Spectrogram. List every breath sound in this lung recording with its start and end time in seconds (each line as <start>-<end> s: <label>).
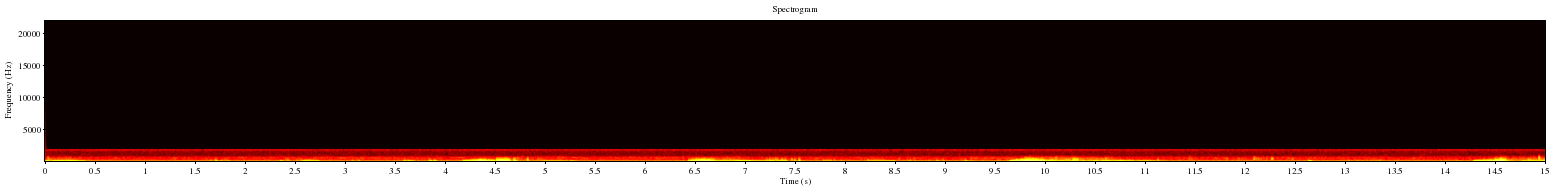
0.00-0.45 s: wheeze
4.13-4.75 s: inhalation
4.13-4.75 s: crackles
4.78-5.34 s: exhalation
4.78-5.34 s: wheeze
6.35-6.73 s: inhalation
6.73-7.38 s: wheeze
6.73-7.62 s: exhalation
8.20-8.99 s: wheeze
9.66-10.04 s: inhalation
10.03-11.29 s: exhalation
10.03-11.29 s: wheeze
14.28-14.70 s: inhalation
14.28-14.70 s: crackles
14.70-15.00 s: exhalation
14.70-15.00 s: wheeze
